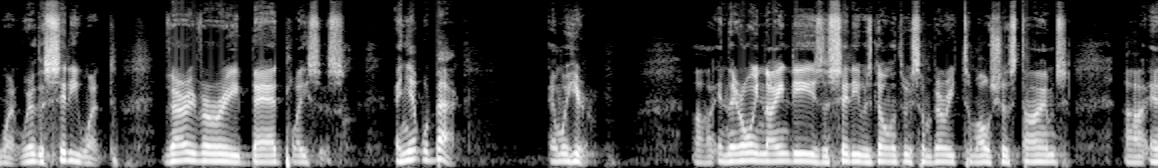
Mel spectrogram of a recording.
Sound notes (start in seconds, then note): none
